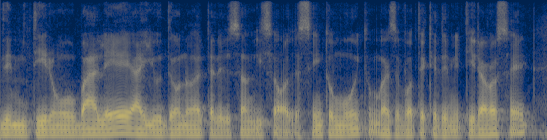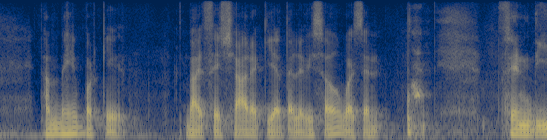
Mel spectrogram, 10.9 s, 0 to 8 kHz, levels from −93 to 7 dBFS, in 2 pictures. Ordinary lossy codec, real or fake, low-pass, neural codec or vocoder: none; fake; none; codec, 16 kHz, 2 kbps, FunCodec, trained on Chinese and English, 25 frames a second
